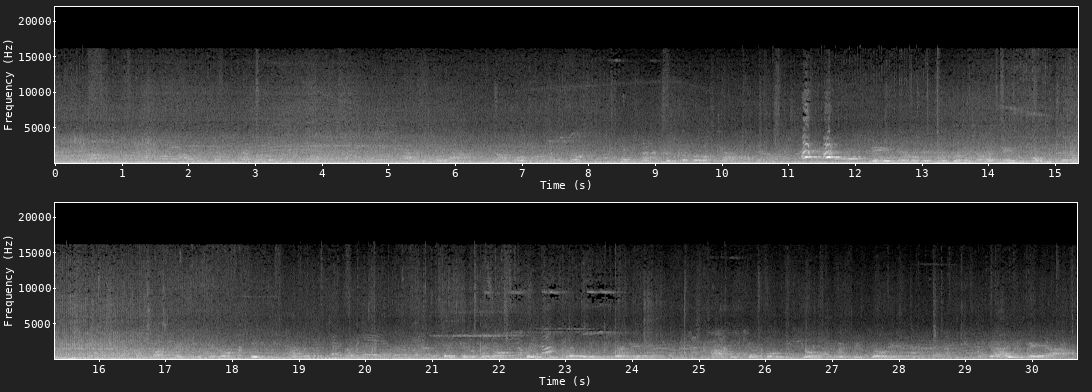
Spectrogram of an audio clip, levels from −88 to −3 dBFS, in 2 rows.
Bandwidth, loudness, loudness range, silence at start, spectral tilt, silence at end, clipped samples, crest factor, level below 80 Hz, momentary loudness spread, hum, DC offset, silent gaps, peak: 16.5 kHz; -25 LUFS; 7 LU; 0 s; -6.5 dB/octave; 0 s; under 0.1%; 22 dB; -32 dBFS; 7 LU; none; under 0.1%; none; -2 dBFS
